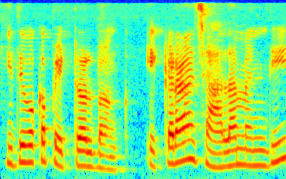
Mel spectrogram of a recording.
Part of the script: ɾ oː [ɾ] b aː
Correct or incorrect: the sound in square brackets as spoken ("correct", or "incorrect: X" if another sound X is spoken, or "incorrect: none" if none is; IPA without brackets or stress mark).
incorrect: l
